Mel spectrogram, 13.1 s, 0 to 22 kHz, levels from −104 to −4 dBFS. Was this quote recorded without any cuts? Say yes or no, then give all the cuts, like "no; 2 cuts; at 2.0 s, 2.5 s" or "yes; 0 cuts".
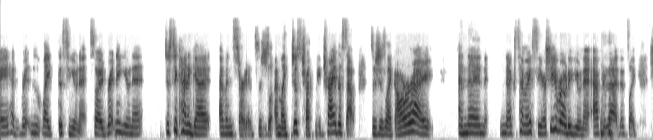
yes; 0 cuts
